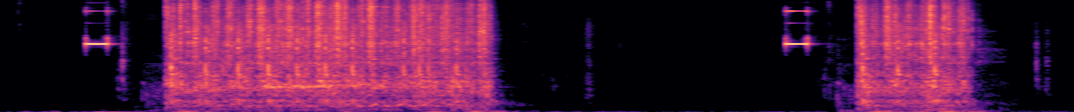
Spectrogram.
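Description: A sewing machine stitching a pillow seam: two bursts of fast rhythmic whirring, the first about two seconds long and the second shorter, each preceded by a brief click, close and loud with quiet gaps between.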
